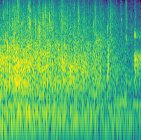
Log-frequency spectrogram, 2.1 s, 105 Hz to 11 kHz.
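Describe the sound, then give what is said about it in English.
Audience applause for a couple married 43 years: a dense, steady wash of clapping that holds at an even level throughout, with no pause. “Go ahead. You can applaud her, all right?”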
